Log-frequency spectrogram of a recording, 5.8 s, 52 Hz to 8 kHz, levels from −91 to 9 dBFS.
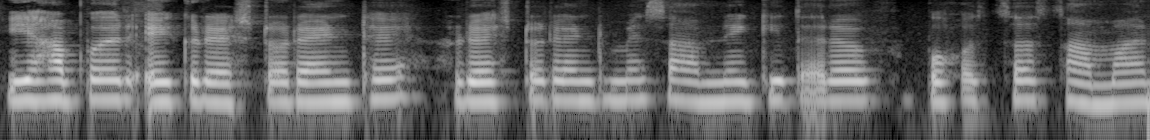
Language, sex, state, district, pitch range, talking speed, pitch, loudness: Hindi, female, Madhya Pradesh, Dhar, 205-220 Hz, 135 wpm, 215 Hz, -18 LUFS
